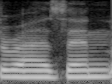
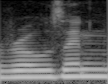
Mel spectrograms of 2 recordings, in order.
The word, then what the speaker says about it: rosin: It's pronounced Razin or Rosin. My friend will use both.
